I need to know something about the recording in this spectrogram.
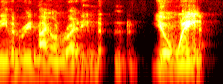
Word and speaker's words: Ioane: Yowena is how it's pronounced. Why, of course. I mean, his last name's spelled Ioane.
